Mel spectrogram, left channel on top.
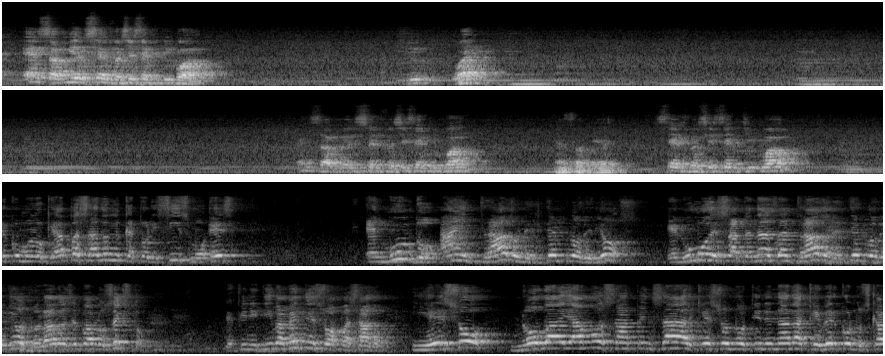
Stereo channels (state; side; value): different; both; correlation 0.00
